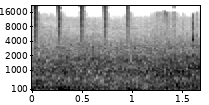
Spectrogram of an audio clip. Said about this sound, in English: And there's the sound of the highway behind my trailer.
